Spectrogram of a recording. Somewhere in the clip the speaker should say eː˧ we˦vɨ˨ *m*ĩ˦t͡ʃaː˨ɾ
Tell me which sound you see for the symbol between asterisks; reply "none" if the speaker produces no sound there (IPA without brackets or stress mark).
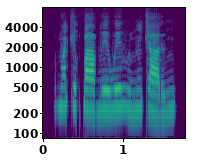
m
